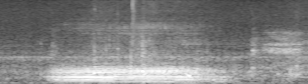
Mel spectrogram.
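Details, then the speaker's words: A dog snoring in the room, heard while its owner talks; the snoring is compared to an adult dozing after Christmas dinner. "can you hear my dog snoring"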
